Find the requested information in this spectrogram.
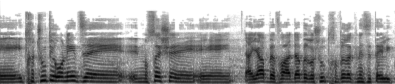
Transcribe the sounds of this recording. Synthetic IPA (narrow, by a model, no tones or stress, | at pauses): itχadʃutiʁo̞nitzeno̞se̞ʃe̞ | ajabevaːdabe̞ʁeʃutχave̞ʁhakne̞s̬e̞taelik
